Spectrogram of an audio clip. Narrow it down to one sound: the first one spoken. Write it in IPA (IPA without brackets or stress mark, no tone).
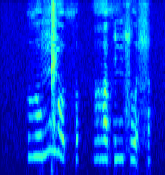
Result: ð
